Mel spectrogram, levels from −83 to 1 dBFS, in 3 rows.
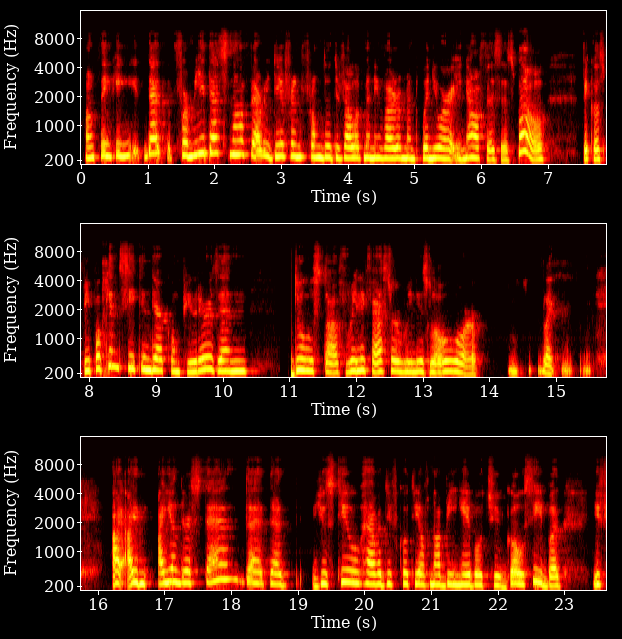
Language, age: English, 50-69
